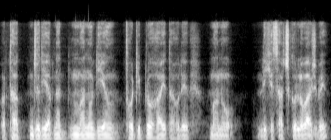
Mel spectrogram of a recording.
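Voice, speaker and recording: A man with a deep voice presents a software tutorial, explaining each step carefully and instructionally. His voice is captured close on a condenser microphone, with a very dry sound and little room in it. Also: flat delivery, measured pace, no room sound. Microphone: close USB condenser microphone.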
